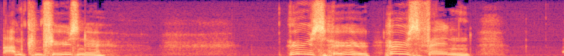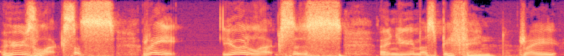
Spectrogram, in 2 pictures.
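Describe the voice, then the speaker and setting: Expressive, unhurried gamer reading aloud. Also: mid-range voice, dry recording. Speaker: gamer playing and narrating. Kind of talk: reading a visual novel aloud, voicing characters.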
